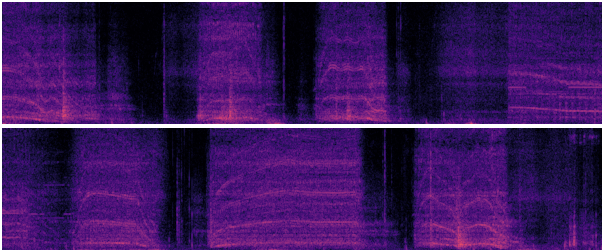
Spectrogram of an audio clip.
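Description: A power drill driving screws into wooden deck boards laid over a steel frame, several bursts of whining motor rising in pitch as each screw bites, separated by short pauses and clicks, close up.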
